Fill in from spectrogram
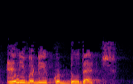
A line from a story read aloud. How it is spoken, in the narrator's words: he yelled from the audience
